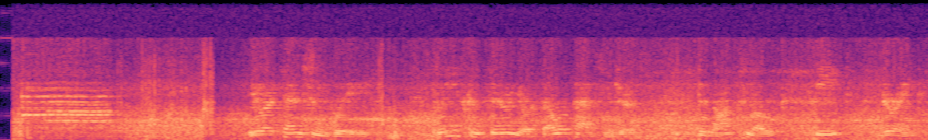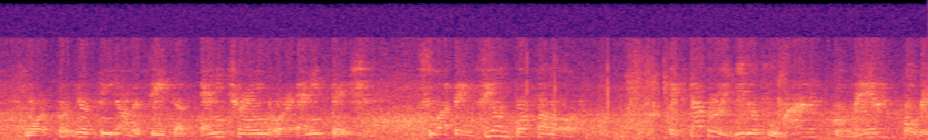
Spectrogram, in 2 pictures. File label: announcment; Metro Green Line PAs; Aviation; Mariposa; Nash; El Segundo; Douglas; Rosecrans; Marine; Redondo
